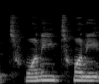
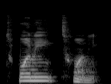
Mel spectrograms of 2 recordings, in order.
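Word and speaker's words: twenty: The way to pronounce this year is 2020. So, the word is this. The pronunciation is 20. Don't pronounce the T in the middle of the word.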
